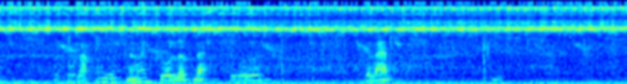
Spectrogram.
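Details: Farmed black crickets, known as para crickets, make an unbroken, piercing high-pitched trill at steady pitch throughout. Brief snatches of Khmer speech sound in the background.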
